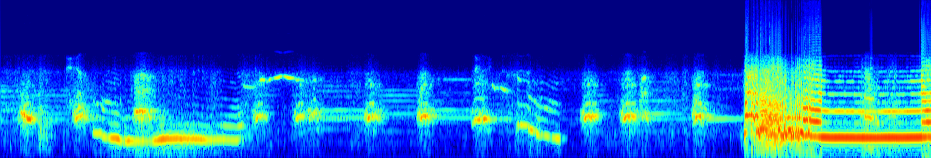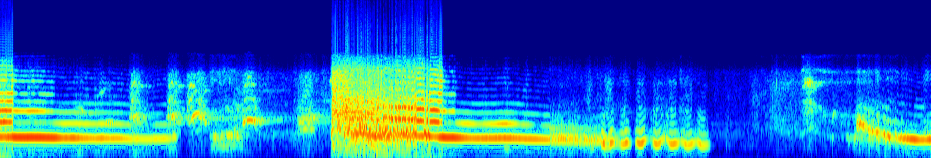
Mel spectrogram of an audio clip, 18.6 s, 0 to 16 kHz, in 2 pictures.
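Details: An 8-year-old red nose Pit Bull and Bullmastiff mix dog howls along to Happy Birthday, with long wavering tones sliding up and down between shorter yips, plus bursts of applause and music.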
